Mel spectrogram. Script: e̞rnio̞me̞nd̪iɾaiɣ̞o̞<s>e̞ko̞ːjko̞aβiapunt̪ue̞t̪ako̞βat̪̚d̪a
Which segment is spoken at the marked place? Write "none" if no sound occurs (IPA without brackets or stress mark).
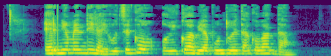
t͡s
